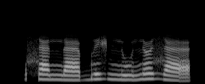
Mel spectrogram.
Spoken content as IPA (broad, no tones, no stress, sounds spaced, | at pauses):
s æ n̪ æ b e ʒ n u n œ z æ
